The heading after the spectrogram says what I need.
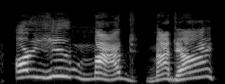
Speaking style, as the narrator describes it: Tonks screamed from the front

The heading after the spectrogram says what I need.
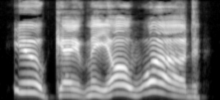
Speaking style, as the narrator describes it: his lordship shouted

